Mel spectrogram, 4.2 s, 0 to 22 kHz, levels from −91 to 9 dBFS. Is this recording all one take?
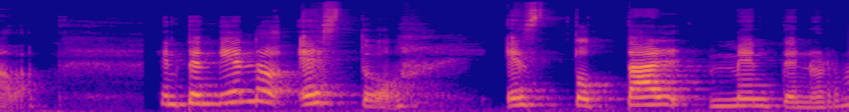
yes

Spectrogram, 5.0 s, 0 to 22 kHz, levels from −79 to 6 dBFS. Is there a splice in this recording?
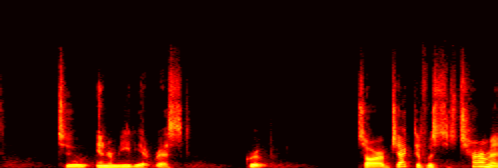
no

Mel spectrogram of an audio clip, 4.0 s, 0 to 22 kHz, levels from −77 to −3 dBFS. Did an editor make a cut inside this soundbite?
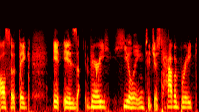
yes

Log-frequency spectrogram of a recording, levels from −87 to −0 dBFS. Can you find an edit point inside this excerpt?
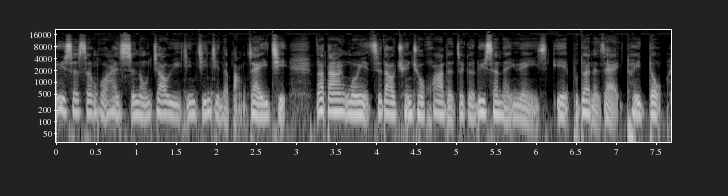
yes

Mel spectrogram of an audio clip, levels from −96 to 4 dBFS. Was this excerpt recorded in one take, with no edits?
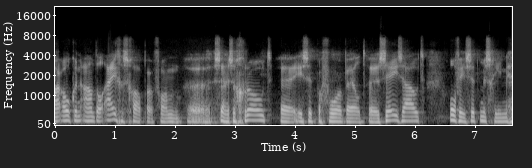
no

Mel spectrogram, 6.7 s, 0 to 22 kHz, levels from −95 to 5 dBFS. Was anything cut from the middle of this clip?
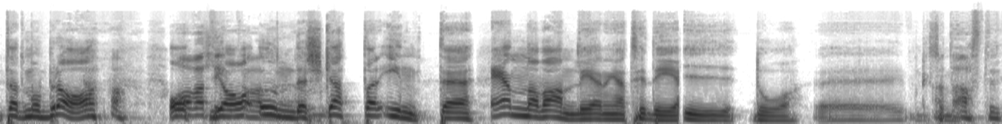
yes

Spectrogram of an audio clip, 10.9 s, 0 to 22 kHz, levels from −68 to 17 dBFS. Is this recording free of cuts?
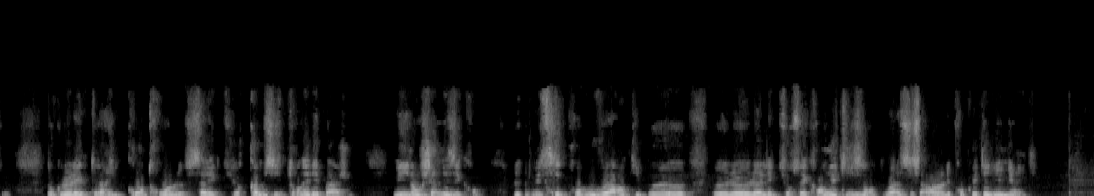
yes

